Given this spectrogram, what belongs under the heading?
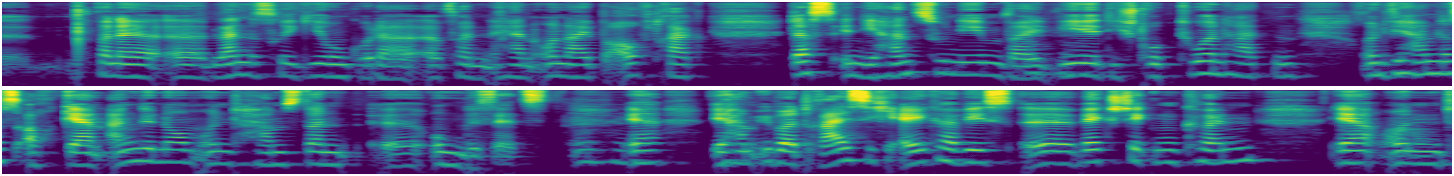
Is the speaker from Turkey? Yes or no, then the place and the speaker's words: yes; Turkey; now in Germany; ich bin Türkin. Mhm. Ja, ich lebe natürlich hier in dem Land. Seit 1980. Das ist ein Privileg, in Deutschland zu leben. Das muss man dazu sagen. Ich bin auch glücklich, in dem Land zu leben. Aber meine Identität ist türkisch.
